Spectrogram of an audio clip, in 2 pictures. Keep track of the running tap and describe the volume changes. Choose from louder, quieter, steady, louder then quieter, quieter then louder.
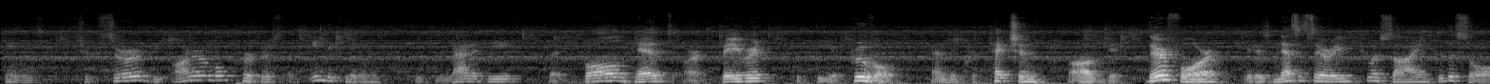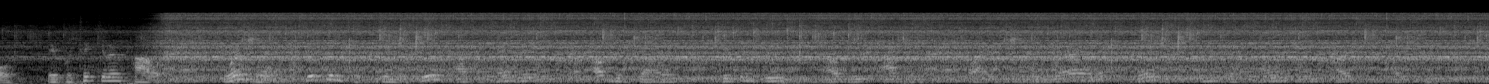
louder.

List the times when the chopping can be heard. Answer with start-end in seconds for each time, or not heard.
not heard.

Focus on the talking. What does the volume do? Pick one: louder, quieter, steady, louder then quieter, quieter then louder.
louder then quieter.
